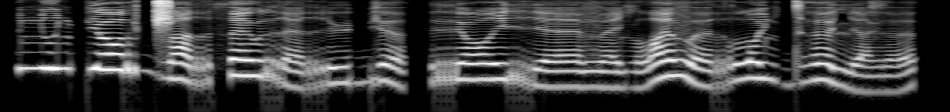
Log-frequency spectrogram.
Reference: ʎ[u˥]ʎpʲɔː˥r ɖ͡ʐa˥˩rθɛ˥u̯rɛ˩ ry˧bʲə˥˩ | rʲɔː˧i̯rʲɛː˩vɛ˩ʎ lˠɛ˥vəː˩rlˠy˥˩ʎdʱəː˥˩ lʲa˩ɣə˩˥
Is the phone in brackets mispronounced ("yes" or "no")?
no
